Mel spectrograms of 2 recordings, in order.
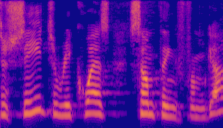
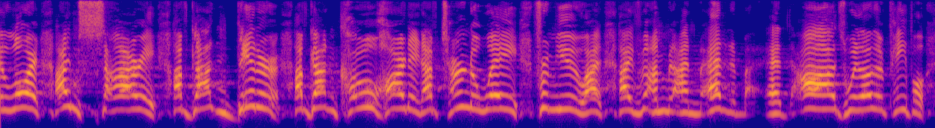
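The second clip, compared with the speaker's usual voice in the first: louder, higher, heartfelt confession; repentant cry; 4 semitones higher, 4 dB louder than usual. Acted. Preacher confessing to the Lord as a sinner, crying out in repentance. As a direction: pour out the apology as a cry to God. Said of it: "We need to cry out and say".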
